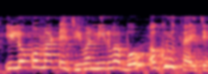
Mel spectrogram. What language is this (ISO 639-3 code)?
guj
